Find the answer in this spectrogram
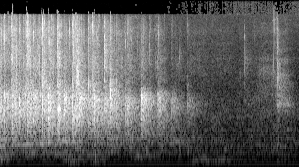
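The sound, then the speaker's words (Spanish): An audience claps for performers who have just acted out a scene, in a dense, steady patter of applause that gradually thins and fades out over several seconds, with a few scattered final claps at the end. “Ahí estamos, denle un aplauso.”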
